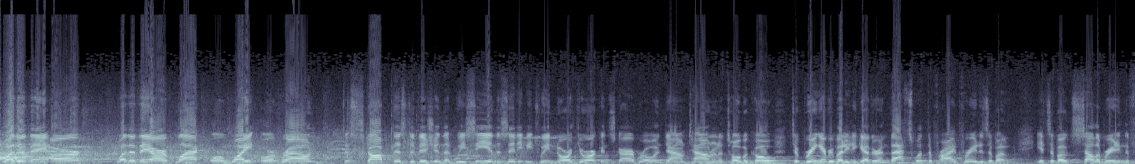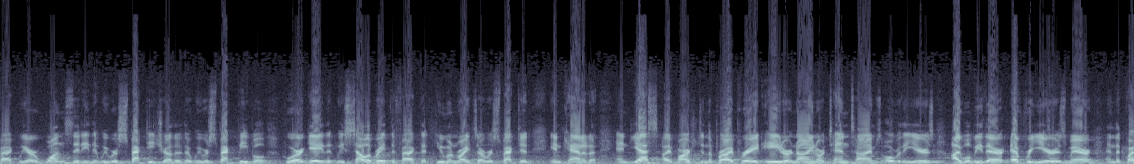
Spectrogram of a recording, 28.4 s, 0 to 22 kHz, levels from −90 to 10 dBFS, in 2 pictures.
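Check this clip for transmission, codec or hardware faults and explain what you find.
Hard clipping runs throughout the clip. The signal is driven about 13 dB past what a stage can pass. Its peaks are sliced flat, which touches a small share of the waveform. Those flat tops add high harmonics. Loud moments carry a harsh, crackling fuzz.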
